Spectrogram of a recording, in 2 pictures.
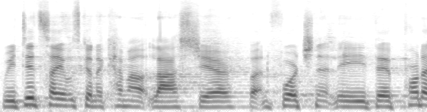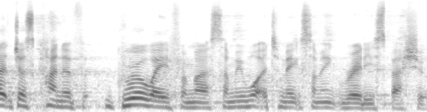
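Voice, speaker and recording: A man with a West Country accent, fairly high in pitch, at a very fast pace. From England, Bristol. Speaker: flight sim developer presenting products. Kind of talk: live product announcement presentation.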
